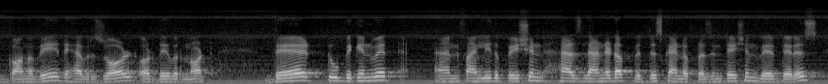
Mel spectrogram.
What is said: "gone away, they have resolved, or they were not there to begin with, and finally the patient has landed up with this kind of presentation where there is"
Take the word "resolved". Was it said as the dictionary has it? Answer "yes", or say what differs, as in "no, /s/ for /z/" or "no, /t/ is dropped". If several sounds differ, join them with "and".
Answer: no, /v/ is dropped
